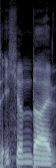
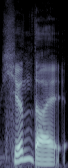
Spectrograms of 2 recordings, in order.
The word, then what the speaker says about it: Hyundai: Because to me, that car brand has always been pronounced Hyundai. But like recently, they did an ad campaign about it pronouncing it Hyundai, which is how it's actually pronounced in Korea.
